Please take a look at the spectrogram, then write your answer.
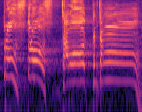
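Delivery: high, loud shouts to speed on. Retold or imitated. Anton on the back seat yelling at the rider, loud and high. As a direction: urge the rider on hard.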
